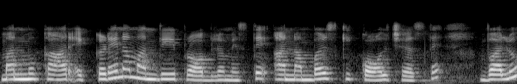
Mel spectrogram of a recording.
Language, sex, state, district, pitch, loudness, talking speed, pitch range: Telugu, female, Andhra Pradesh, Srikakulam, 230 Hz, -14 LUFS, 150 wpm, 210-245 Hz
